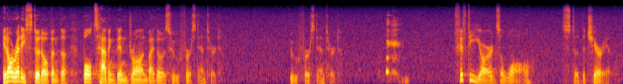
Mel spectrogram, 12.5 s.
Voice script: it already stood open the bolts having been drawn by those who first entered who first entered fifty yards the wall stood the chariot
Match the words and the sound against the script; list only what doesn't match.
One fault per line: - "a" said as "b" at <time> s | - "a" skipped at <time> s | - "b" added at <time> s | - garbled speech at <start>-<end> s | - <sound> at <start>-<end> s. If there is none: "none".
- laugh at 7.6-8.2 s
